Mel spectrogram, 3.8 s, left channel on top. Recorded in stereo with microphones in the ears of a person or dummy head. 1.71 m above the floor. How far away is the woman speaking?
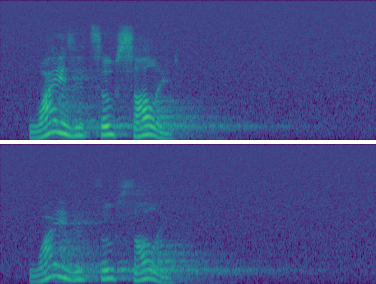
About 0.7 m.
